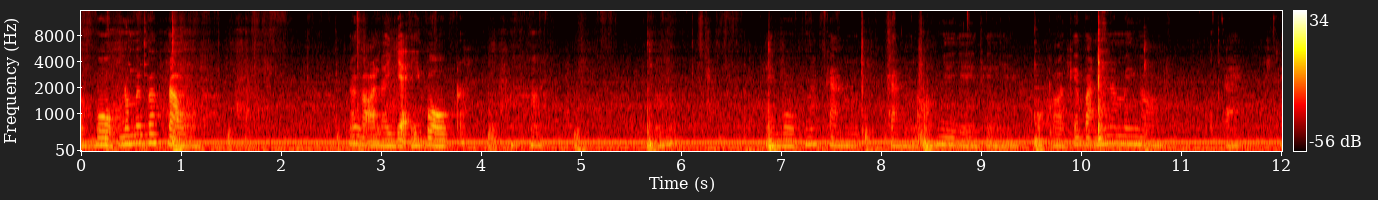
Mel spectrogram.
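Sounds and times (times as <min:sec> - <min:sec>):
dough thumping and squishing: 0:00.0 - 0:11.4
steady low hum: 0:00.0 - 0:12.0.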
